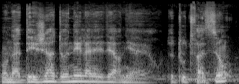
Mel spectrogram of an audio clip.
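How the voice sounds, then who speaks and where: A man's voice: lowish voice, brisk, vocal fry, over music. A man voicing a firm, courteous senior police commissioner in an audio drama, authoritative and formal.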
